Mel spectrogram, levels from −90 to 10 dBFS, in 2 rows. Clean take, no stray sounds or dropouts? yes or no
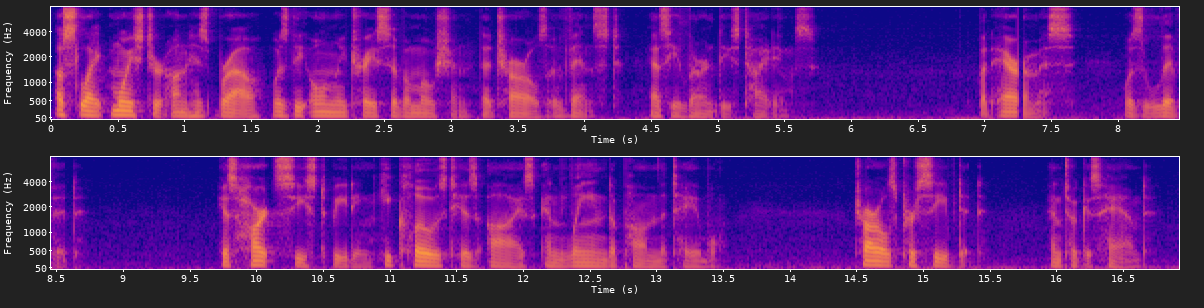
no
